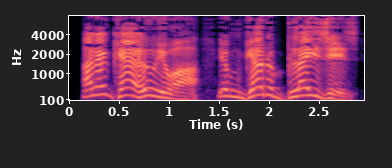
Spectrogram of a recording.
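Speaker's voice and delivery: loud, high furious roar through a door; angry roar. Acted. Student behind the door roaring at the visitors to leave. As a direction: bellow it at the knockers to go away. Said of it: "roared the angry voice".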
